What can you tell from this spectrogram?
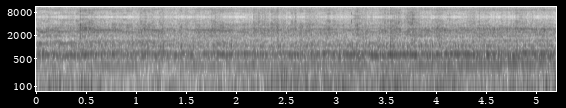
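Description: Radio-controlled scale Land Rover model crawling slowly over grass, giving a steady hum that wavers only slightly in pitch.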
